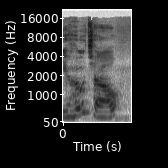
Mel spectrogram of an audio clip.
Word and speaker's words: Hochul: New York Governor Kathy Hochul, is that how you say her name? – Sure. – Okay. – I think it sounds great.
